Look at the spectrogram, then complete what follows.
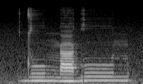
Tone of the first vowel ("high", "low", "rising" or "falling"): low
